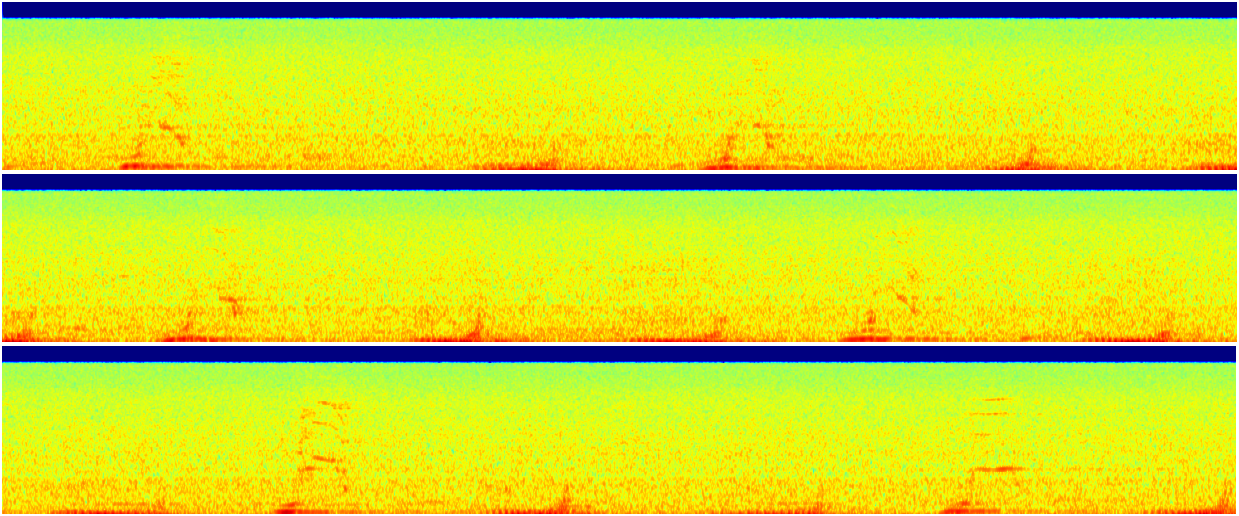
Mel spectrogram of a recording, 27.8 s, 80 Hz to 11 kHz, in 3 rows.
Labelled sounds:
15.8	16.1	humpback whale, 0.83 to 1.2 kHz
20.9	21.1	humpback whale, 1.1 to 3.6 kHz
25.7	26.2	humpback whale, 0.80 to 3.9 kHz

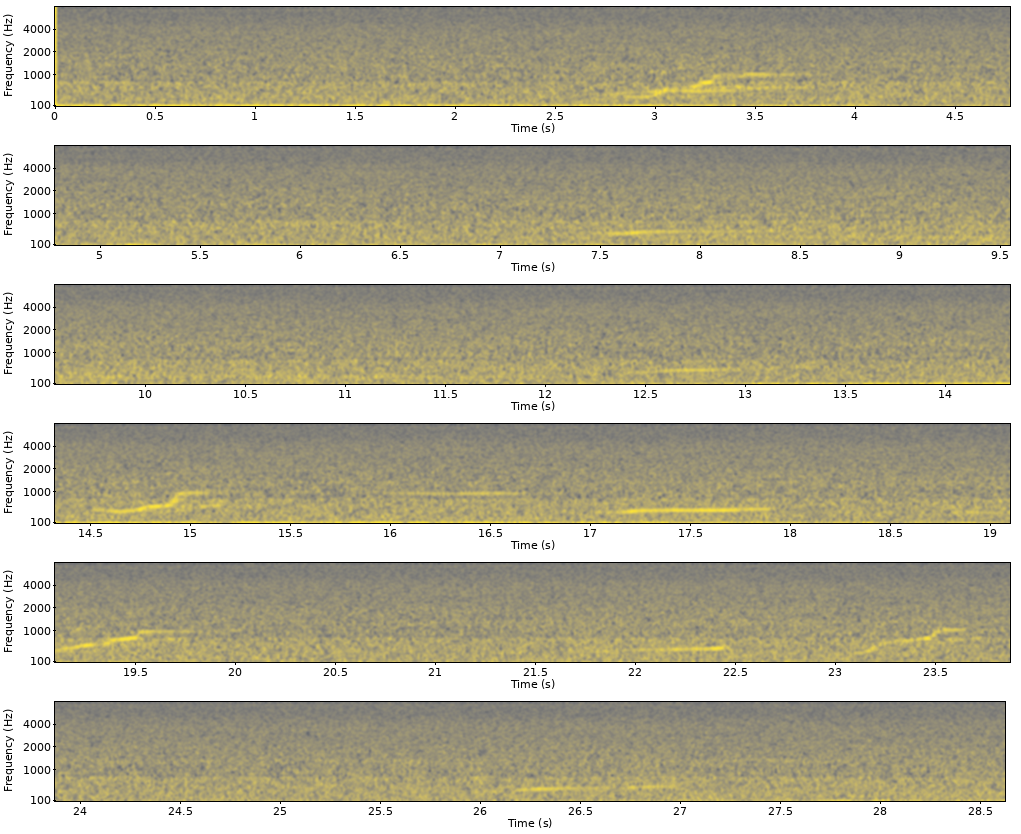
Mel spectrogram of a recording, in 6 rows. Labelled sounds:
3.2	3.6	humpback whale, 0.80 to 1.1 kHz
19.4	19.7	humpback whale, 0.80 to 1.0 kHz
23.4	23.7	humpback whale, 0.80 to 1.1 kHz

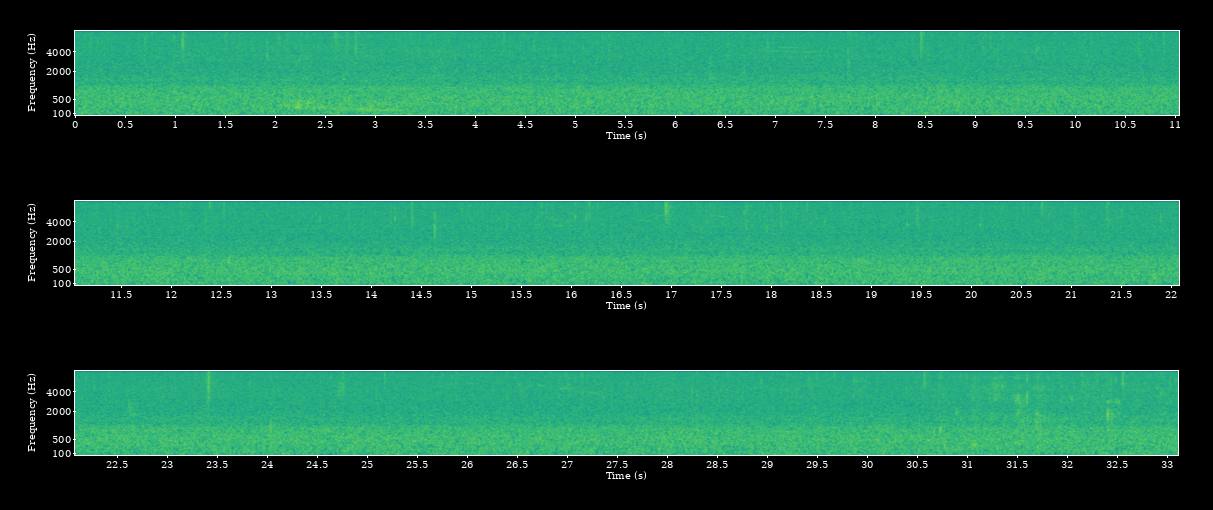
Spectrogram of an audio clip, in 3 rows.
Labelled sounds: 7.0	7.3	killer whale, 4.6 to 4.8 kHz

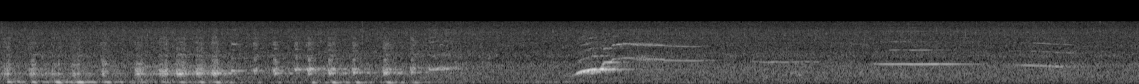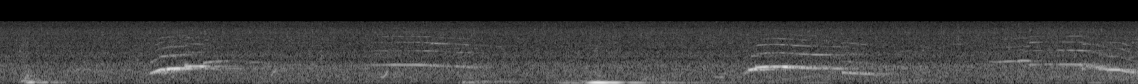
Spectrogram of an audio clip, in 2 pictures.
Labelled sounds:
5.9	7.9	humpback whale, 0.78 to 2.7 kHz
8.7	9.5	humpback whale, 0.88 to 2.0 kHz
10.2	10.8	humpback whale, 0.78 to 2.7 kHz
12.9	13.7	humpback whale, 0.78 to 2.4 kHz
15.1	16.2	humpback whale, 0.78 to 3.8 kHz
18.9	20.1	humpback whale, 0.78 to 3.4 kHz
21.3	22.5	humpback whale, 0.78 to 2.7 kHz

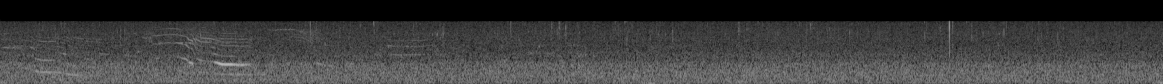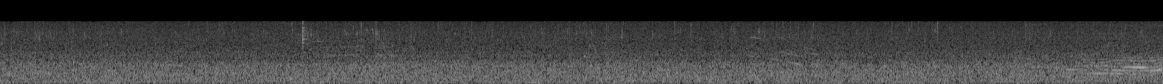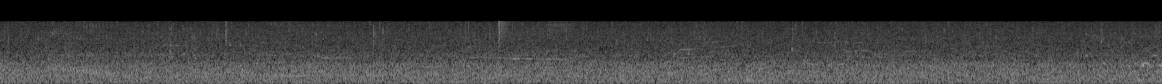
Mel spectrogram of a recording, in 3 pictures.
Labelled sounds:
0.0	0.3	killer whale, Bigg's (transient), 2.0 to 2.4 kHz
1.5	3.0	killer whale, Bigg's (transient), 0.84 to 5.2 kHz
3.9	4.2	killer whale, Bigg's (transient), 1.4 to 1.6 kHz
22.6	23.1	killer whale, Bigg's (transient), 0.78 to 1.2 kHz
30.4	30.7	killer whale, Bigg's (transient), 2.1 to 2.4 kHz

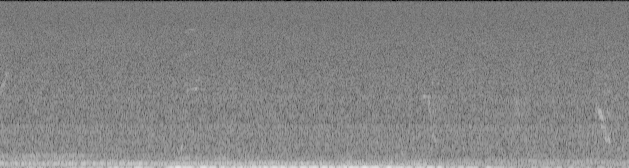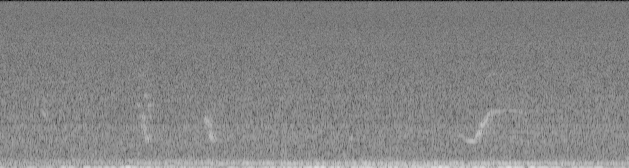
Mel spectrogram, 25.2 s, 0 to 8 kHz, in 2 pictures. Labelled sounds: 3.7	4.0	humpback whale, 1.4 to 1.6 kHz
22.2	22.6	humpback whale, 0.80 to 1.1 kHz

